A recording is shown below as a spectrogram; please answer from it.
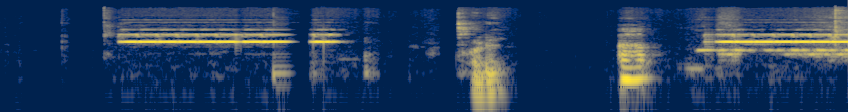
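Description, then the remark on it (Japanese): A phone rings with an unsolicited sales call, a steady electronic tone in two long ring bursts separated by a pause in which people briefly speak and laugh, fairly loud. “お電話だ。”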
